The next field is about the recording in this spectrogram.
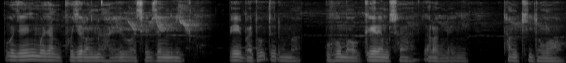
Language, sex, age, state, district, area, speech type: Bodo, male, 45-60, Assam, Chirang, rural, spontaneous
